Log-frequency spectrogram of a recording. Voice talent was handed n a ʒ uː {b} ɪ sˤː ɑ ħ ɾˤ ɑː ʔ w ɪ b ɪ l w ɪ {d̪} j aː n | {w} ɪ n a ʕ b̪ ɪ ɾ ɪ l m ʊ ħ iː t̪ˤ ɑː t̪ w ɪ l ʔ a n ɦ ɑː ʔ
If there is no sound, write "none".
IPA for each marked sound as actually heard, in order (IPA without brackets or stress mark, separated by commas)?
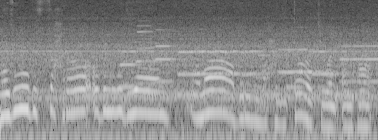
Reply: b, d̪, w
